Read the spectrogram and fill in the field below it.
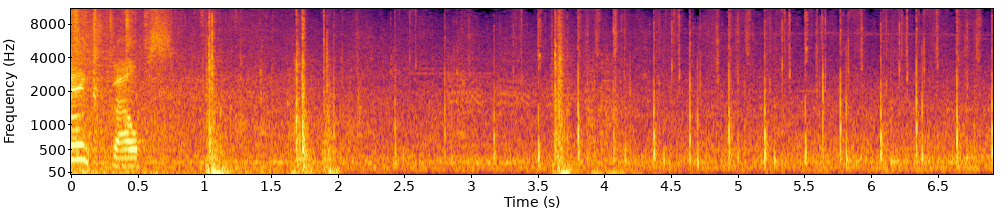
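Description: Footsteps run quickly across a hard stone floor.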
